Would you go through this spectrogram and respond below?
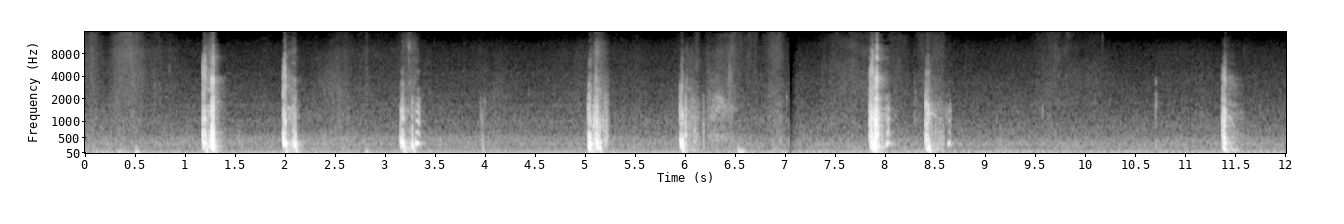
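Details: Repeated short, muffled coughs from an adult with bronchitis, in an ongoing hard-to-stop series, muffled by coughing into clothing: bronchitis cough.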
